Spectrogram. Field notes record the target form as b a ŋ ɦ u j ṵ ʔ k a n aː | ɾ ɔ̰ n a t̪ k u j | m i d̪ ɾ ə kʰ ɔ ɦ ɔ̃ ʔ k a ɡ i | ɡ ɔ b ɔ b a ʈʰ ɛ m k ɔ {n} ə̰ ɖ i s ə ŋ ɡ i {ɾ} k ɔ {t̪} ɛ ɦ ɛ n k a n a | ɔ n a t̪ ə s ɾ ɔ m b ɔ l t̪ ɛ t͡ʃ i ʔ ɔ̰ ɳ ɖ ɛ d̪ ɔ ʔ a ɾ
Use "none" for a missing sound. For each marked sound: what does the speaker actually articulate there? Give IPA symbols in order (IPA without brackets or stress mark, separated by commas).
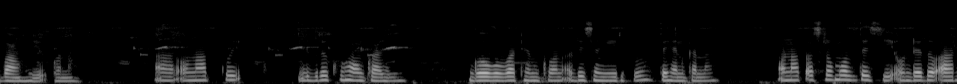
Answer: n, ɾ, t̪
